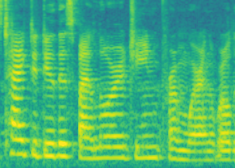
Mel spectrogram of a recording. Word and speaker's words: Leah Jane: Kathy from editing here, I know that's not her name. Her name is Leah Jane, but to all the boys I loved before has forever destroyed my ability to say her name properly on camera. Leah Jane, that is your name.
